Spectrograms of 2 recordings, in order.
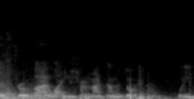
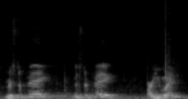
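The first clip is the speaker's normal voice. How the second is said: calling out; 8 semitones higher than usual. Acted. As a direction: call through the door to the pig. Wolf calls at the door.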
